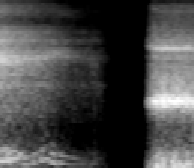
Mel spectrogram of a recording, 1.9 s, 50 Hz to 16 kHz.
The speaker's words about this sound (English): Just do long exhales because singing is exhaling. Like 10-minute or 10-second breathe in, 10-second breathe out? Yeah, and I try to hold it. I try to like go as long as I can.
